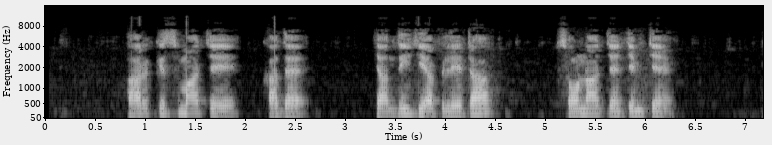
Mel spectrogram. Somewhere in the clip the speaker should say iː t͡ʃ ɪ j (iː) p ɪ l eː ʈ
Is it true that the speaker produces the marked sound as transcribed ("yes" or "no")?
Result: no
